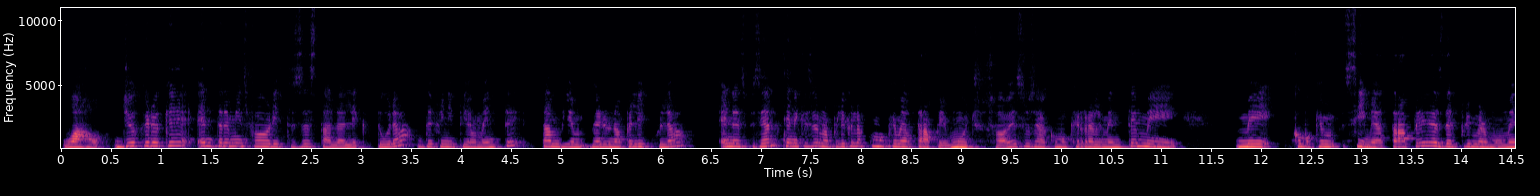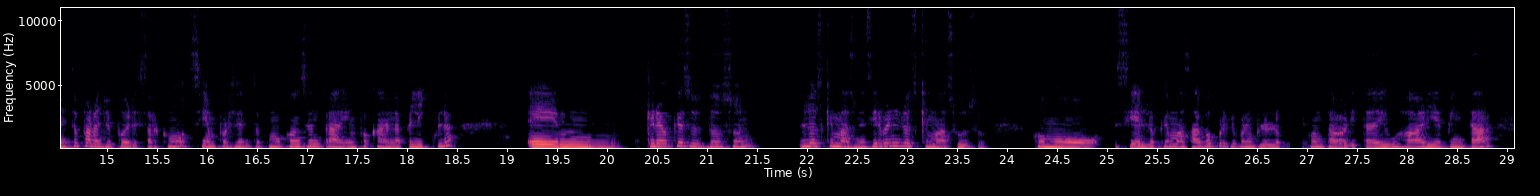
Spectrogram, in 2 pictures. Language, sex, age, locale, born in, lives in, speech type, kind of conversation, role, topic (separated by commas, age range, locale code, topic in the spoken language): Spanish, female, 25-29, es-CO, Colombia, Spain, conversation, unstructured, none, ¿Crees que un pasatiempo puede ayudarte a reducir el estrés y cómo?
